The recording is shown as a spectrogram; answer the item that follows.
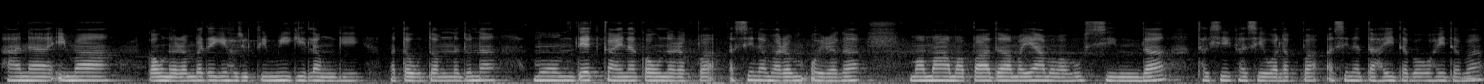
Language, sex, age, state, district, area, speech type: Manipuri, female, 18-30, Manipur, Thoubal, urban, spontaneous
